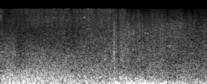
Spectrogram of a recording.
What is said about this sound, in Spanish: Los informes dicen que el incendio se inició en la cubierta. Dentro de la sala de motores, había una tubería con una pérdida. Una chispa del generador prendió fuego unos tanques de gasolina destapados y en solo segundos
